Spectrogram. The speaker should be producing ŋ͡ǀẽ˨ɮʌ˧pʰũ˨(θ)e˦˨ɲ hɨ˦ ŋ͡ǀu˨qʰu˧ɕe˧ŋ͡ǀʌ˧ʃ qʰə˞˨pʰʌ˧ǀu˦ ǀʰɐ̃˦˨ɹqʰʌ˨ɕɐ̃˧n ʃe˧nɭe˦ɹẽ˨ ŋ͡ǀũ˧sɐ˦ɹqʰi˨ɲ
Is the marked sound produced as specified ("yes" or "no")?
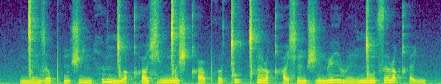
no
